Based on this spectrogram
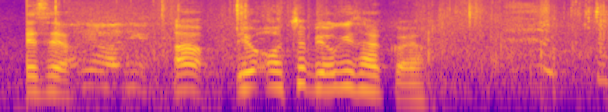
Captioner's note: speaking Korean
